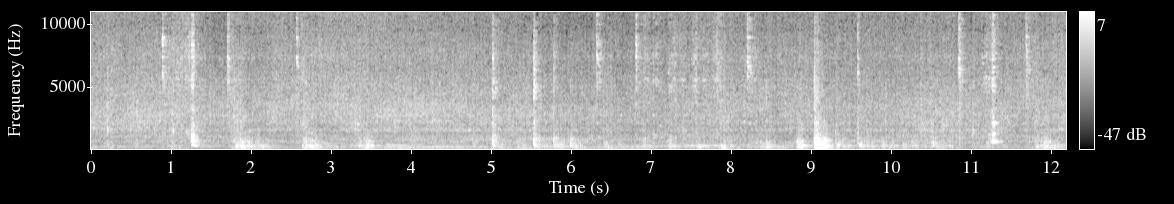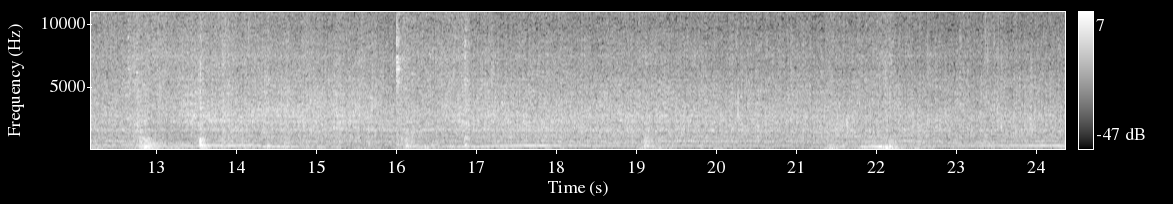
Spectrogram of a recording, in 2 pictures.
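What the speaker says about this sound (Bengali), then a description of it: "রসুন টমেটোর সঙ্গে ভালো করে ভাজা ভাজা করে নেবো" Potatoes, tomatoes and small garlic cloves frying together for a pangas fish curry: a continuous bubbling sizzle with frequent spatula taps and scrapes through the middle, fading to a steadier hiss toward the end, with no talking.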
